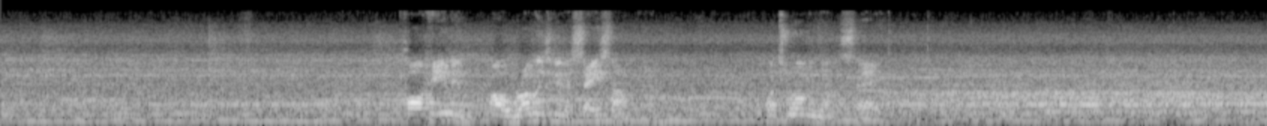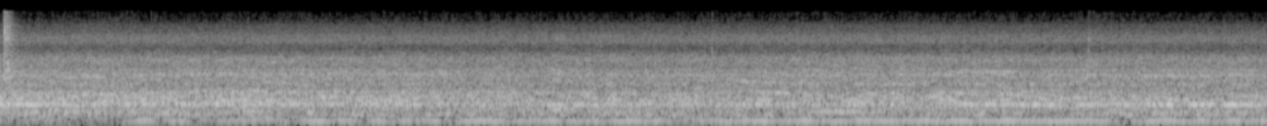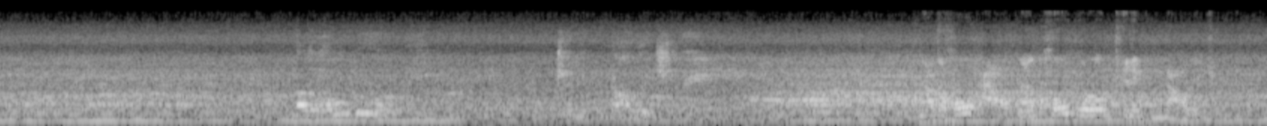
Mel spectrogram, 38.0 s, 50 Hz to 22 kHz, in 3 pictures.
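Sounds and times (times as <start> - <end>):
machine hum: 0.0 - 38.0.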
